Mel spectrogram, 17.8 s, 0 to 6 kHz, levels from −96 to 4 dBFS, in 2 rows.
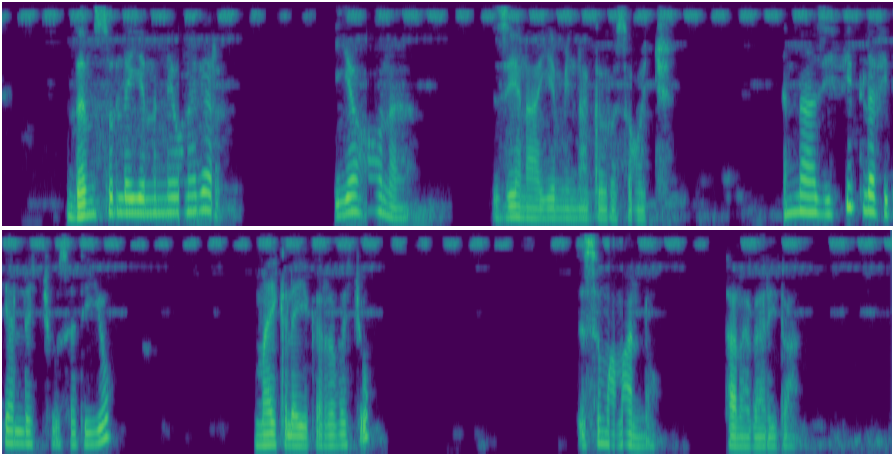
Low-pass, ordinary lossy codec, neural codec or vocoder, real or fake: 5.4 kHz; MP3, 48 kbps; none; real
